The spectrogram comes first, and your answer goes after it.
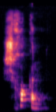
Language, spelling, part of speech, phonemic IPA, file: Dutch, schokken, noun / verb, /ˈsxɔ.kə(n)/, Nl-schokken.ogg
- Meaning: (noun) plural of schok; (verb) 1. to shake, shiver 2. to (administer a) shock physically 3. to shock, disturb, startle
